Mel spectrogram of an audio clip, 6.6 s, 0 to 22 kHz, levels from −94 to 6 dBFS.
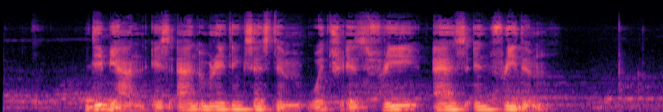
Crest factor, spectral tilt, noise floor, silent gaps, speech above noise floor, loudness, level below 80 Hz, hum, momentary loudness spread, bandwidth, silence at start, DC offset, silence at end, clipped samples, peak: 18 dB; -4.5 dB/octave; -46 dBFS; none; 26 dB; -20 LUFS; -50 dBFS; none; 9 LU; 13 kHz; 0.15 s; under 0.1%; 0.1 s; under 0.1%; -4 dBFS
